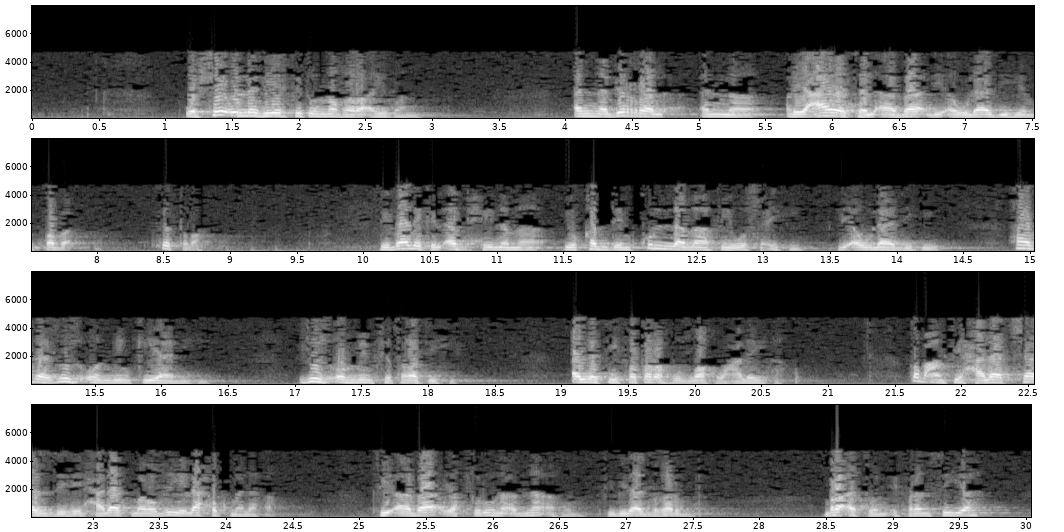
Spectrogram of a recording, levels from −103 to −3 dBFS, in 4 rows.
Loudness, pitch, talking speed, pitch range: -14 LUFS, 155 Hz, 100 wpm, 140-180 Hz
